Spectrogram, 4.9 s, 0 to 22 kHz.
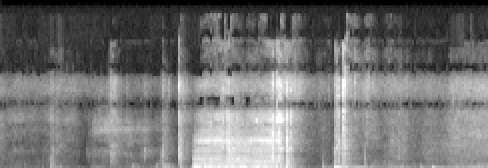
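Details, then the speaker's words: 1999-2004 Ford Mustang GT, key on after replacing blown PCM fuse (shorted radio interference capacitor lead); about one-second electric hum of the fuel pump priming normally, before the car then starts. "when I plug in the good fuse I hear my uh my fuel pump kick on"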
